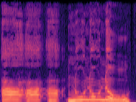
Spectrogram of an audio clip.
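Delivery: very high, loud Feegle objection; agitated wee Scots rogue protesting; frantic protest. A narrator's reading. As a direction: butt in excitedly, high and loud. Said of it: "jumping up and down".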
